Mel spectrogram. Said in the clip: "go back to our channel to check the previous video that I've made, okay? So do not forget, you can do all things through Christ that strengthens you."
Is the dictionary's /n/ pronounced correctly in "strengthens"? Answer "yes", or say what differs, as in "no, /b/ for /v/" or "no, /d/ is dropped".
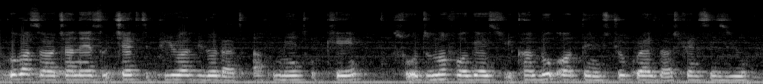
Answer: no, /n/ is dropped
